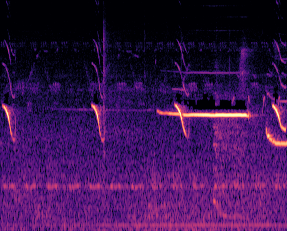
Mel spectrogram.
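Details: Common iora, a garden bird, whistling a repeated phrase: quick downward-curving notes about every two seconds, some leading into long level whistles, plus faint steady low hum in the background.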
